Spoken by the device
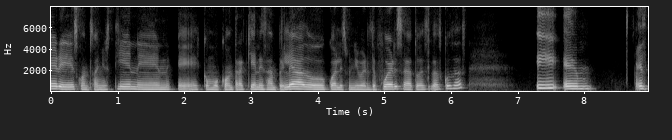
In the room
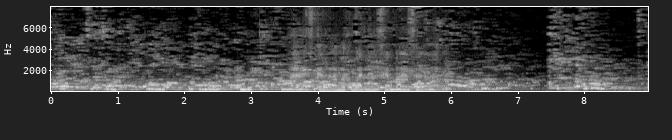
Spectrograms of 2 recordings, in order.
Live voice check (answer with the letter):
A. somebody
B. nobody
A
